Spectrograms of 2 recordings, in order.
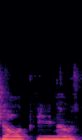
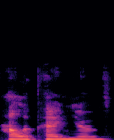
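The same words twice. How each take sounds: First: The middle consonant is a J sound. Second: The middle consonant is an H sound. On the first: The speaker calls it wrong. "I always pronounce it with a J" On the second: The speaker calls it right. "actually pronounced jalapenos"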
